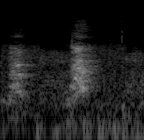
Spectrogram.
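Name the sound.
dogs barking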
